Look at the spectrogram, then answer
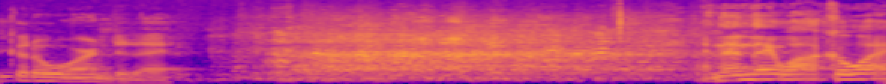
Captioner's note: audience laughing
